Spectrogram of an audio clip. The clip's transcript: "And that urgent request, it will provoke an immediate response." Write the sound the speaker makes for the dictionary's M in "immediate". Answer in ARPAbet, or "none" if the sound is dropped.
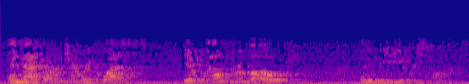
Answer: M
